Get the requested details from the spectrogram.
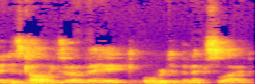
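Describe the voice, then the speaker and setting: A man with an American accent. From California. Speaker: disaster management specialist. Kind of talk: conference presentation. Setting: video call. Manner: animated.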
